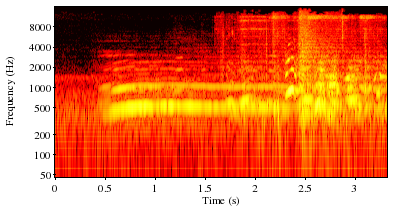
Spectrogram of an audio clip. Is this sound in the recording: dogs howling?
yes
